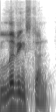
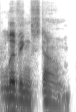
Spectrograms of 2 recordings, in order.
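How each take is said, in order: First: The last syllable is reduced, like 'stun'. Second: The last syllable has a full 'stone' vowel. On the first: The speaker calls it right. "the proper way to say it is Livingston" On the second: The speaker calls it wrong. "I've been saying Livingstone off and on for months"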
